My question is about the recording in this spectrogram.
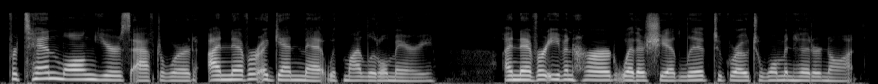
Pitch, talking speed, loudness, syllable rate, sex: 195 Hz, 185 wpm, -19 LUFS, 5.1 syllables/s, female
